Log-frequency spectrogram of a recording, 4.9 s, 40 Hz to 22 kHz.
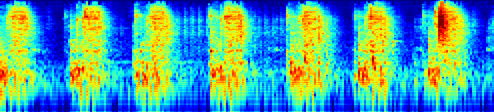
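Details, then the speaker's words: Suzuki Sepia 50 scooter, small two-stroke, cranking without starting: a hissing sneeze or pop about every 0.7 seconds into the exhaust; owner unsure whether it comes from the muffler or a seal; cause unconfirmed. "Вот что это, такое, Это изглушитель или там сальник какой-нибудь чихает."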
